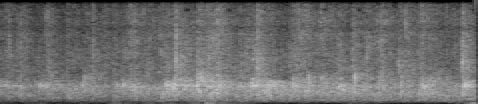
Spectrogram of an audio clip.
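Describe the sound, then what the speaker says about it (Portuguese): A church congregation at a family worship service applauds, a dense, loud, steady clapping that swells slightly and continues throughout with no break. "Aplauda bem forte o nome do Senhor."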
